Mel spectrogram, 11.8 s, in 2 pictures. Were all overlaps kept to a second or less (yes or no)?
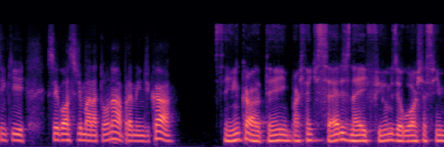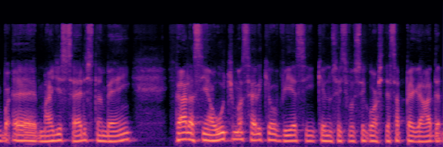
yes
